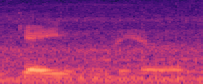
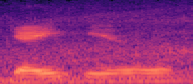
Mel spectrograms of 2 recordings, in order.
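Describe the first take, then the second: First: The word is said as gay rear. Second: The word is said as gay ear. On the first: "people would call it"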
